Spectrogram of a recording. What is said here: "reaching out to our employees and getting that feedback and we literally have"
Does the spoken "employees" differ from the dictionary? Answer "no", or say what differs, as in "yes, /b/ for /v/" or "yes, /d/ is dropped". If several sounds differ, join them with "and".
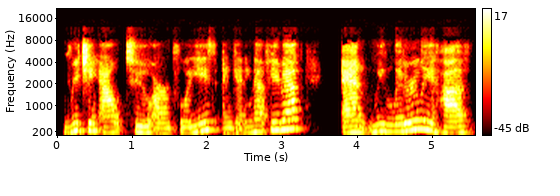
no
